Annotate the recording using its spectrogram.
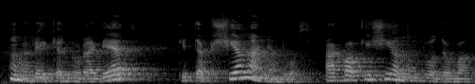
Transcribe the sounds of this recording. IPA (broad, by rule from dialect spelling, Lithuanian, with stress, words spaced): ˈnʊ ˈrɐɪkʲɛ nʊrɐˈʋʲeːt kʲɪˈtɐp ˈʃʲiɛnɐ nʲɛˈduɔs ɐ koːˈkʲiː ˈʃʲiɛnuː ˈduɔdɐʋɐ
